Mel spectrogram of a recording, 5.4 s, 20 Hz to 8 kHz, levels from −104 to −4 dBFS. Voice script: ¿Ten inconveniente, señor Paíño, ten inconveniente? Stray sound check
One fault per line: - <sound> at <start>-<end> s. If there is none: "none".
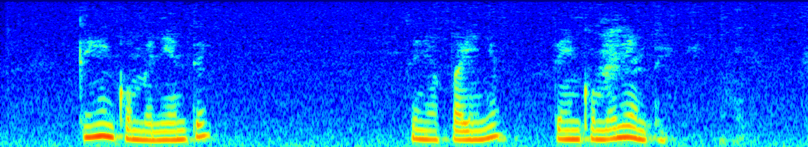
none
